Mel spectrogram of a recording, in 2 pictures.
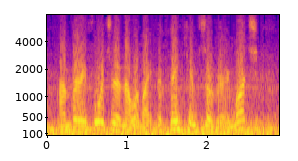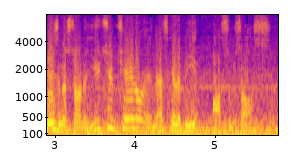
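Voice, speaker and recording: Over noticeable background noise and audible room echo, a man talks at a very fast pace with fairly high pitch, lively intonation and very even loudness. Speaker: motorcycle vlogger. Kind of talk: casual vlog review while riding. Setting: outdoors on a motorcycle. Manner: loud, near yelling; casual, halting with fillers.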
